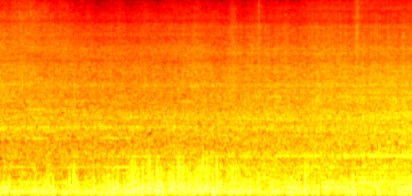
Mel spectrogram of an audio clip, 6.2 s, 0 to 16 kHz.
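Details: 2013 Walker T23 commercial mower, 23 hp Kohler twin, back mowing after years in a paddock and a new hydraulic line: steady, throaty low drone holding speed under cutting load, no knocks or stumbles; healthy.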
